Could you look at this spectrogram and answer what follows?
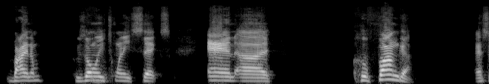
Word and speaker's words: Hufanga: which is Cameron Bynum, who's only 26, and Hufanga. That's how you say it, right? Hufanga. Yeah, you got it. Hufanga.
